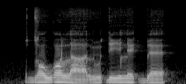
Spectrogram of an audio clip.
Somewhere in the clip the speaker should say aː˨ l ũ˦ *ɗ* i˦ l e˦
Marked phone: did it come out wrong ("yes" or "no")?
no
